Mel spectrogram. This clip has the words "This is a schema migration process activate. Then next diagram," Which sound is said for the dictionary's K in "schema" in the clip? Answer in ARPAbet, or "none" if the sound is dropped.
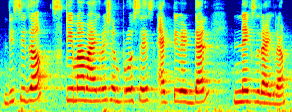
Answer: K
